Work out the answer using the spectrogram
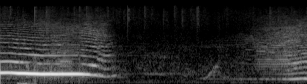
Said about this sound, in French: Alors, aidez-nous, Olivier Adam, à analyser un chant de baleine que vous avez enregistré au large de Madagascar.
